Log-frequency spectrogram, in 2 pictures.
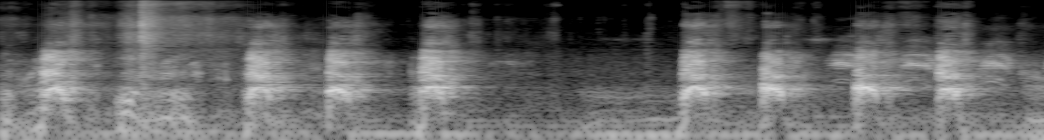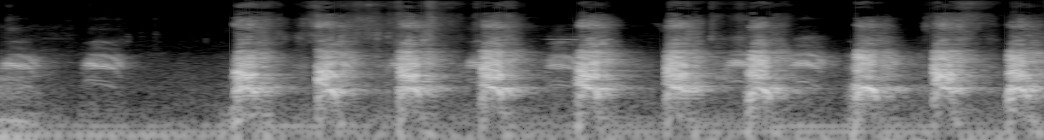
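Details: Angry one-year-old Rottweiler puppy confronting a monitor lizard, barking in long runs of sharp, evenly spaced barks roughly every half second, with a short quieter pause of softer yaps midway.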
